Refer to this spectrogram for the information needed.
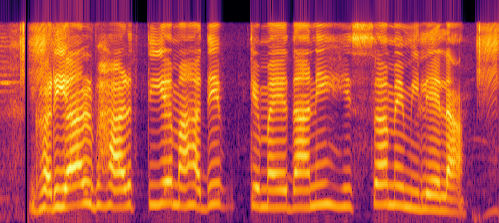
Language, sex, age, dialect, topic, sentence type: Bhojpuri, female, <18, Southern / Standard, agriculture, statement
